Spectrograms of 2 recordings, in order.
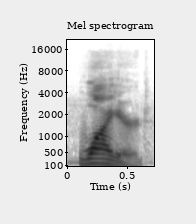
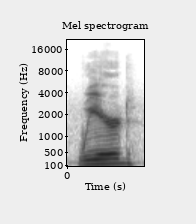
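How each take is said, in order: First: The word is said like 'wired'. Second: The word is said like 'weird'. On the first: The speaker calls it wrong. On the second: The speaker calls it right.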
